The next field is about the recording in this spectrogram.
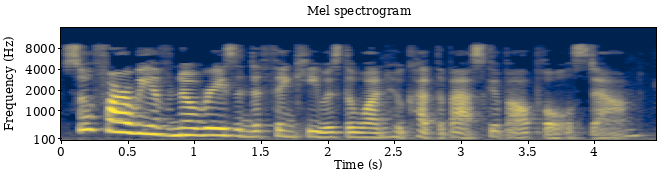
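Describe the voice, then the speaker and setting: A woman's voice: fairly low pitch, very animated, normal speed, vocal fry, fairly bright tone, full character voice. Woman reading as an easygoing policeman dad. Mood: matter-of-fact. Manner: casual, explanatory. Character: easygoing, matter-of-fact father, a policeman. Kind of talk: read-aloud children's storybook.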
